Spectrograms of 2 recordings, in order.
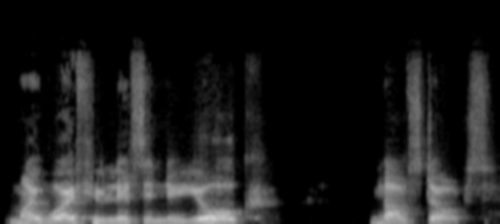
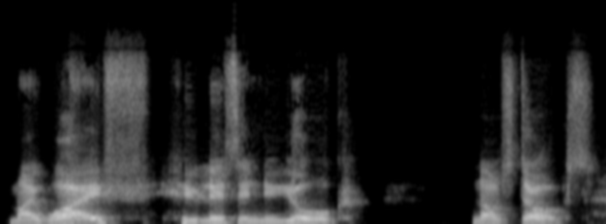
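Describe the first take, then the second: First: The middle clause runs on without pauses. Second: The middle clause is set off by pauses. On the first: The speaker has more than one wife. "in the second case, the implication, he's got more than one wife" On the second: The speaker has only one wife. "In the first case, he's only got one wife"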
